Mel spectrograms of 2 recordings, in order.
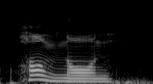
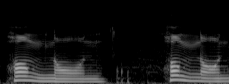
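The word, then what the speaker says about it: ห้องนอน: The second word is hong non. Hong non means bedroom. So hong non, we have two syllables. Hong and non, two syllables.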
